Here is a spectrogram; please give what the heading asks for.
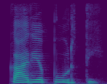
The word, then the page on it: कार्यपूर्ति: कार्य पूर्ति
